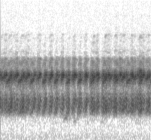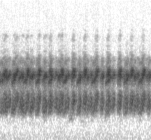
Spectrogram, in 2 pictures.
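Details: Forest pond at night in mid-April, north-east Italy, with tree frogs singing together: a steady, unbroken stream of quick, raspy pulsed croaks from many callers at once.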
